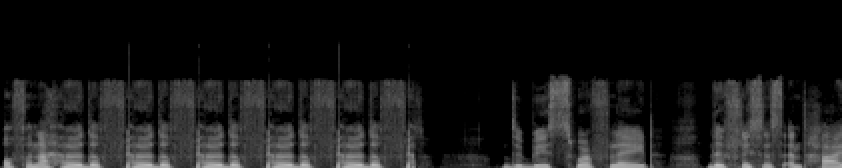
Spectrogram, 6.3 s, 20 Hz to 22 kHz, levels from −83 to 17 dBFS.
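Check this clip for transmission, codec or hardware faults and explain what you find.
One fault is present, in the speech carried over a call path whose top end stops around 12 kHz, as an Opus stream would. From 0.97 to 3.11 s there is a broken-record loop. The stream likely stalled and kept resending its last buffered fragment, so a 0.53 s piece plays four times back to back, and the speech that belonged in that stretch never arrives.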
